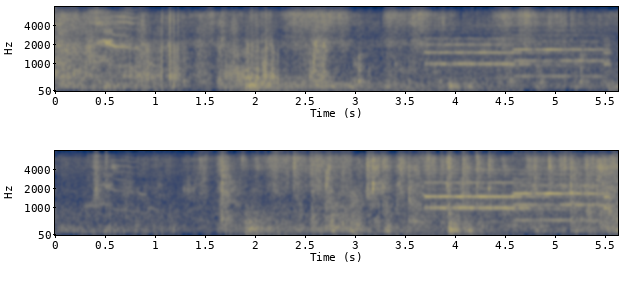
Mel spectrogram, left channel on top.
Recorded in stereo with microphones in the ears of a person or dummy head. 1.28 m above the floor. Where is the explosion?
75° left (ahead or behind).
